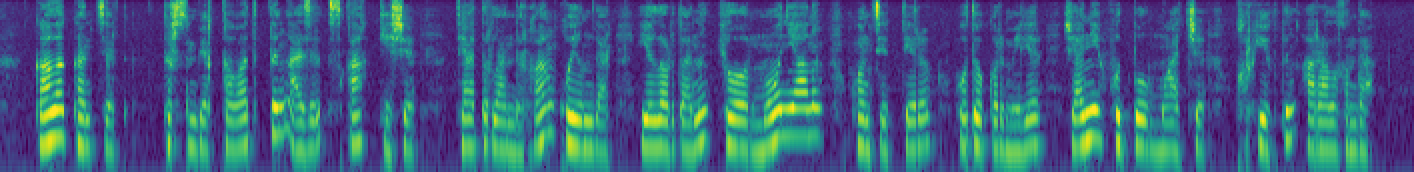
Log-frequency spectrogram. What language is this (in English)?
Kazakh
